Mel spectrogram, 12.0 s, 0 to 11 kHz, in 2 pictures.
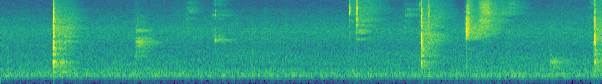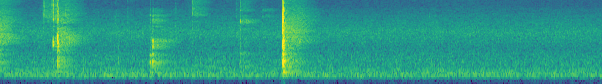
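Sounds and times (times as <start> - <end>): computer mouse clicking: 0.5 - 0.8, 3.5 - 4.9, 5.9 - 6.8, 8.4 - 9.1.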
